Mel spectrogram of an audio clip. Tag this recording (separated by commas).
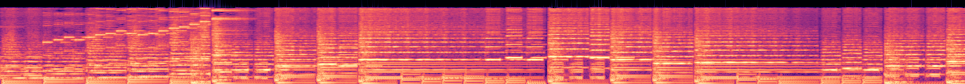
Music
